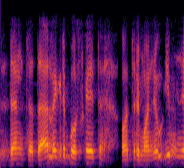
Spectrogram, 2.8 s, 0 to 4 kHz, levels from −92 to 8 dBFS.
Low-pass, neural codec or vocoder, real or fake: 3.6 kHz; codec, 16 kHz, 8 kbps, FunCodec, trained on LibriTTS, 25 frames a second; fake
